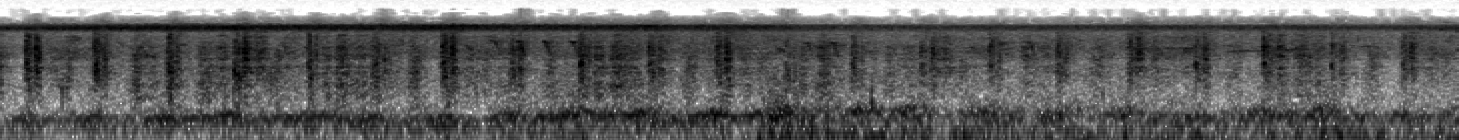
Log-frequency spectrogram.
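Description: Running footsteps on an unpaved dirt-and-gravel trail, crunching at a steady pace of about three strides a second, over a steady low rumble.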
